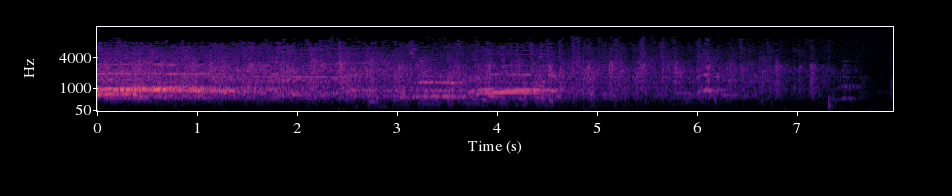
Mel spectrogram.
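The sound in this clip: Applause from a church retreat audience welcoming a speaker, a sustained, even clapping with voices mixed in, holding steady before tapering off and fading out near the end.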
